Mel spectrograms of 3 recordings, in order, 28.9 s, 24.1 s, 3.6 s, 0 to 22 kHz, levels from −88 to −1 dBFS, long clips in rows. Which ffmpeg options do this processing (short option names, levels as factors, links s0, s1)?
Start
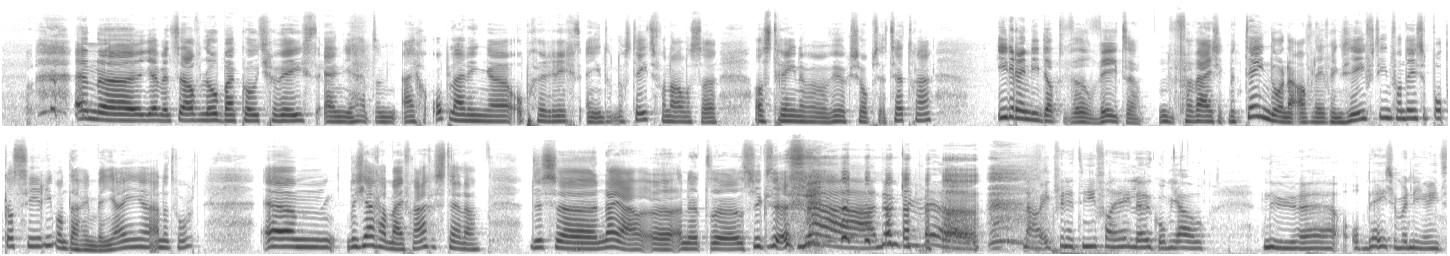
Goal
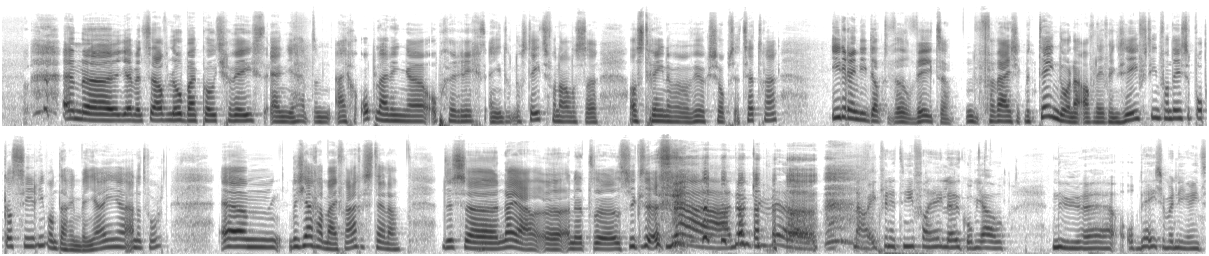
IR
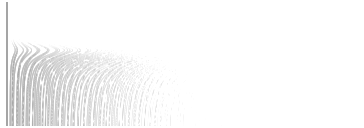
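-af "atempo=1.2,volume=2"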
